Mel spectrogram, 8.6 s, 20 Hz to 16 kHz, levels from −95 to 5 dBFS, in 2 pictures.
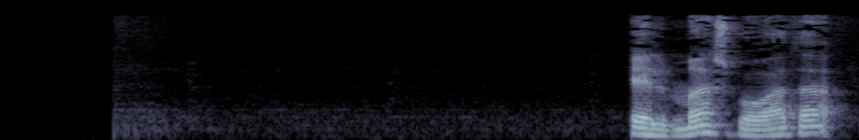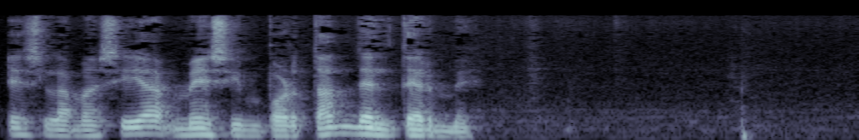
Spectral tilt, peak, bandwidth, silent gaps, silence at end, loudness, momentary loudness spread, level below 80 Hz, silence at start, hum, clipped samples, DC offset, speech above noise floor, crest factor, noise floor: -4.5 dB/octave; -4 dBFS; 11.5 kHz; none; 0.55 s; -25 LUFS; 10 LU; -58 dBFS; 3.15 s; none; under 0.1%; under 0.1%; 50 dB; 24 dB; -75 dBFS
